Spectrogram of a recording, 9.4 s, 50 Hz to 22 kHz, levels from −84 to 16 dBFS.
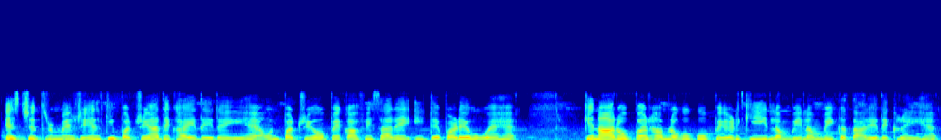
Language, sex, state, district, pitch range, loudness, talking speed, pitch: Hindi, female, Uttar Pradesh, Etah, 290-345 Hz, -27 LUFS, 205 wpm, 315 Hz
